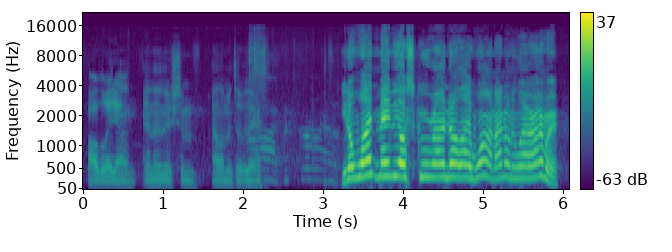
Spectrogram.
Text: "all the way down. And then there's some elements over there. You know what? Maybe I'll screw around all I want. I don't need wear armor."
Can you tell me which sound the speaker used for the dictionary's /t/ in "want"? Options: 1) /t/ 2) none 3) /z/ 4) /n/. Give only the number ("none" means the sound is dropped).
1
